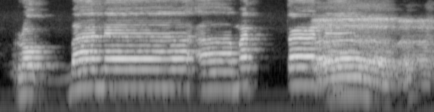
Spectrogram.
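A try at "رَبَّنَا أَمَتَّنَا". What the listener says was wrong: Jangan panjang. Rabbana amattana.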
